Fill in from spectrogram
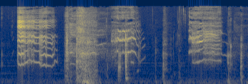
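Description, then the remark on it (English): A man imitates a seagull with a few shrill, wavering squawks, fairly loud. A breathy, noisy burst and short clicks fall between the cries. “but my favorite one out of all of the impressions that he's so good at, I think my favorite is when he does a seagull.”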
